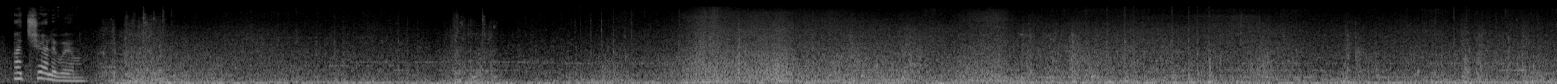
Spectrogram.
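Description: A boat engine rumbles steadily as the boat speeds over water.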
